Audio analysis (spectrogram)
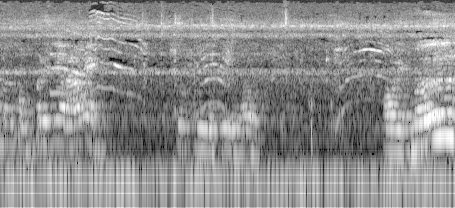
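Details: Kittens giving several short rising-and-falling meows, some overlapping, with a person talking softly and a steady background hum.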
